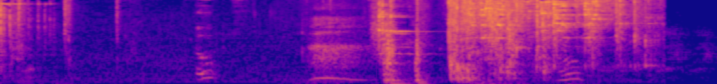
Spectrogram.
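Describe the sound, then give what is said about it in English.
A dense, bright jingle of many coins of change spilling and clattering across a counter for about two seconds after being shoved aggressively toward a customer buying beers, with a sharp rattle at the start and voices murmuring around it. “She put it on the counter and then shoved it aggressively so it's the change spilled”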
